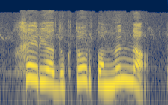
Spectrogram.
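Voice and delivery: anxious, frightened, high-pitched voice. A father asks the doctor who just examined his son: fearful question. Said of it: "سأله أبو هشام بخوف".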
